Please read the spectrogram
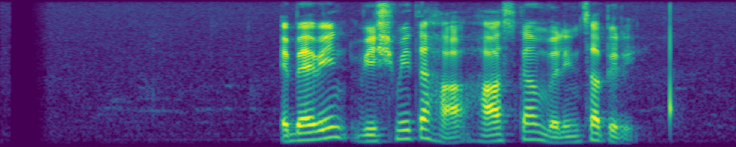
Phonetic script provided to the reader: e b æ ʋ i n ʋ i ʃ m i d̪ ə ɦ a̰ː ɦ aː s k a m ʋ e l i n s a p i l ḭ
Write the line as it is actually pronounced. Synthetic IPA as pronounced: e b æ ʋ i n ʋ i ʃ m i t̪ ə ɦ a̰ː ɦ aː s k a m ʋ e l i n s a p i ɾ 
